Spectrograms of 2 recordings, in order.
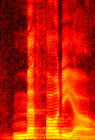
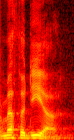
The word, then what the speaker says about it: methodia: The word wiles here is the word in Greek methodia or methodia. What does that sound like? Method. Method, right? It sounds like the word method, and that is the word from which we get the English word method.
